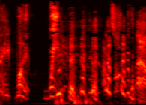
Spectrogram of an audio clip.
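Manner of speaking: high, fast, panicked squeal.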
